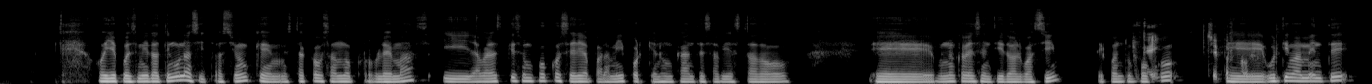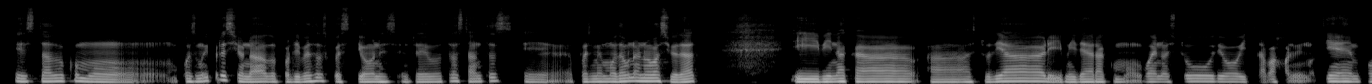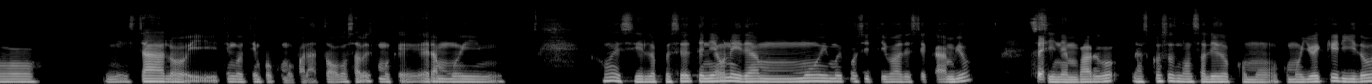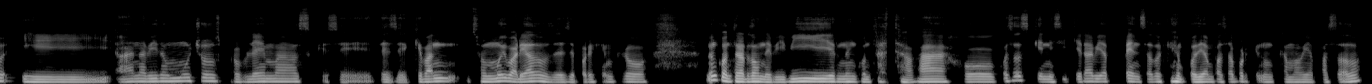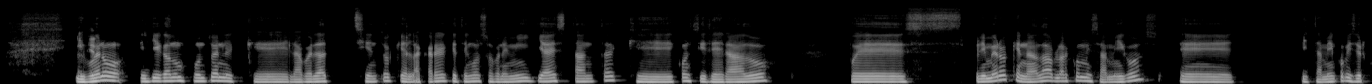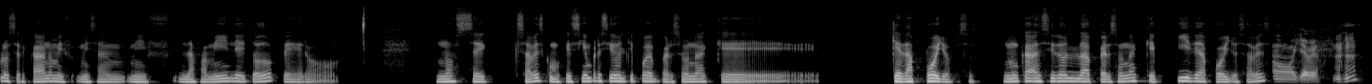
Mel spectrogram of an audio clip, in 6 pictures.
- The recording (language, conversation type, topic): Spanish, advice, ¿Cómo puedo pedir apoyo emocional sin sentirme juzgado?
- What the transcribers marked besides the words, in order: none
